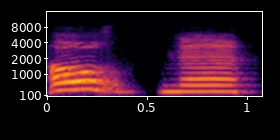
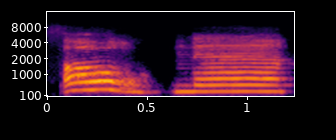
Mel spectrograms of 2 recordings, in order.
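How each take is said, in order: No difference in how they are said.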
